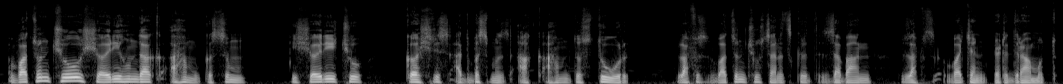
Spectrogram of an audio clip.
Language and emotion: Kashmiri, neutral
